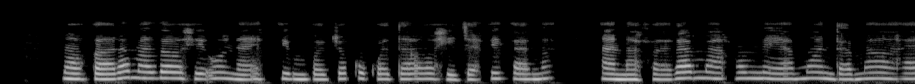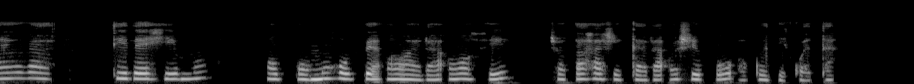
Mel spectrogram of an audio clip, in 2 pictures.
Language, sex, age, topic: Oshiwambo, female, 18-24, agriculture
